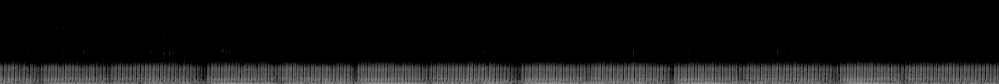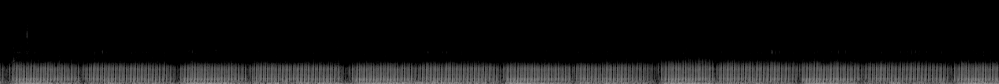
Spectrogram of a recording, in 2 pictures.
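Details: Continuous deep purr from a baby kitten, pulsing evenly through inhale and exhale cycles roughly every second, with no other notable sounds.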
